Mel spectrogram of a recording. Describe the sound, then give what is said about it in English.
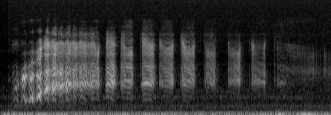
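A comic frog croak sound effect: a rising throaty call followed by a quick, evenly spaced series of about nine ribbity pulses, loud, with a low hum underneath and no speech. “I'll be back next week, of course, unless I ain't been turned into a frog.”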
